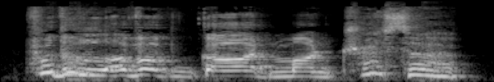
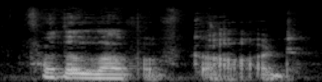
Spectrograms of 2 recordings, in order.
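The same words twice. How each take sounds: First: Higher, louder crying plea; desperate plea. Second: Cold mocking echo. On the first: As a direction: beg for your life. Trapped man begs. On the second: Montresor coldly echoes. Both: A narrator's reading.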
